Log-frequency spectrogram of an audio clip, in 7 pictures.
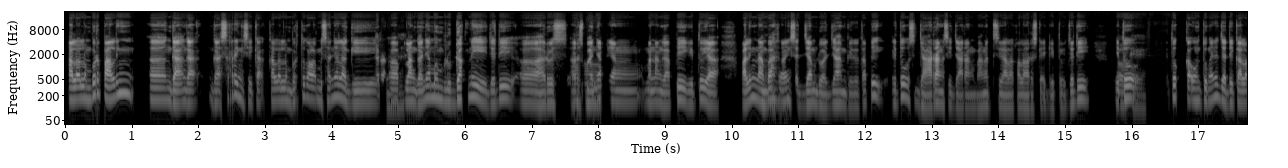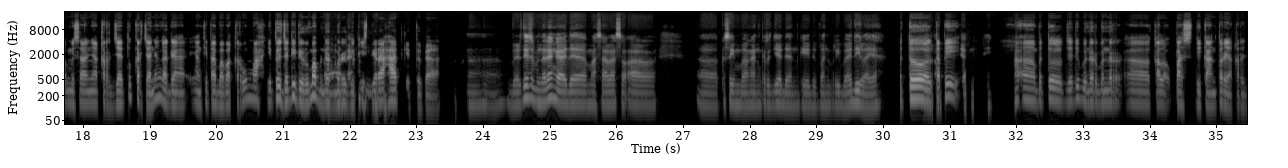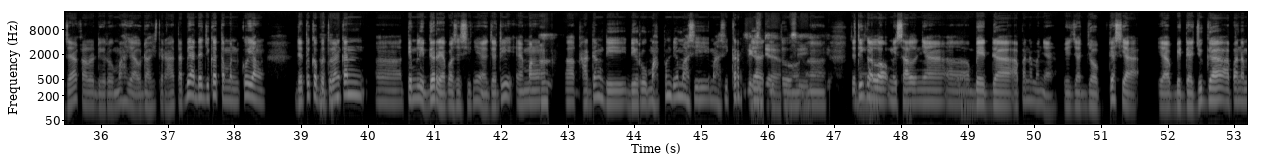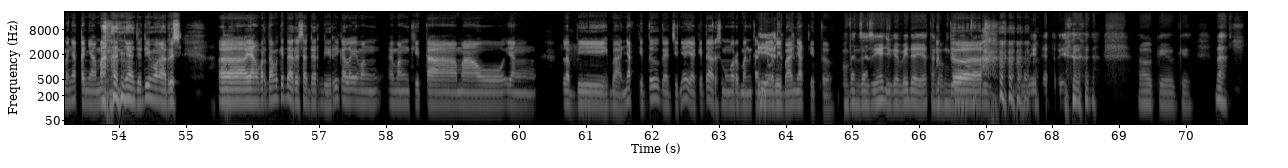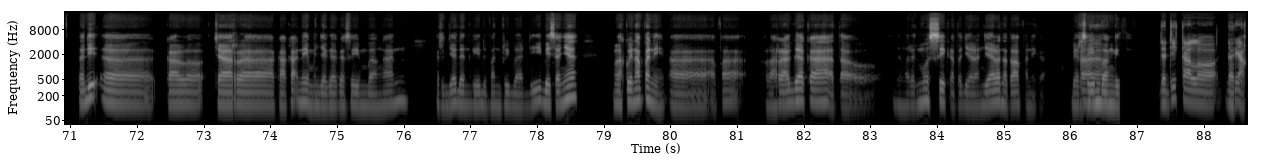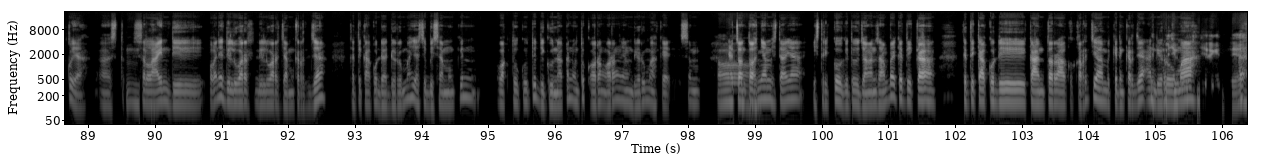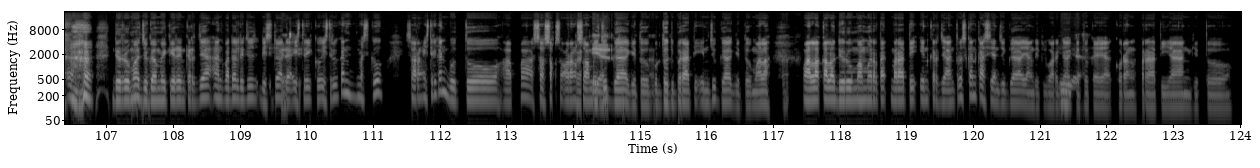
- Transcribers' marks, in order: other background noise; in English: "team leader"; unintelligible speech; in English: "job desc"; laughing while speaking: "kenyamanannya"; tapping; chuckle; unintelligible speech; chuckle; sniff; "misalnya" said as "mistalnya"; laughing while speaking: "heeh"; chuckle; "maksudku" said as "masku"
- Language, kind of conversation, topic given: Indonesian, podcast, Gimana cara kamu menjaga keseimbangan antara kerja dan kehidupan pribadi?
